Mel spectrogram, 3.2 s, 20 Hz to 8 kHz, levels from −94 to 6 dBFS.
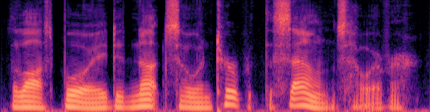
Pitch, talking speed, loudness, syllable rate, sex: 110 Hz, 185 wpm, -17 LUFS, 4.6 syllables/s, male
